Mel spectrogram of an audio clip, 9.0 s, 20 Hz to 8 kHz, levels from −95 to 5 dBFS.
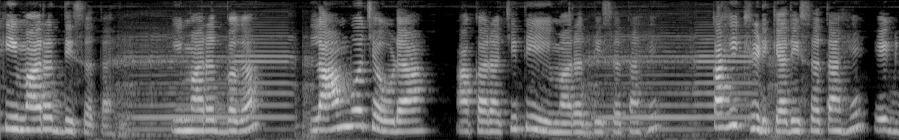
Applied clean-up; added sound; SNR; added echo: none; Bowed string instrument; 15 dB; none.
